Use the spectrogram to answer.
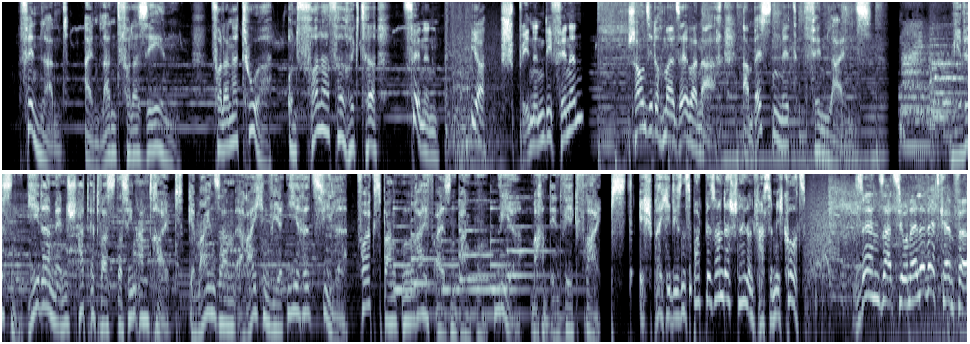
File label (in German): werbestimme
